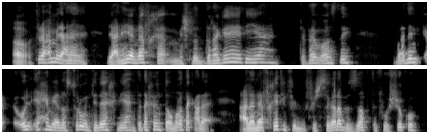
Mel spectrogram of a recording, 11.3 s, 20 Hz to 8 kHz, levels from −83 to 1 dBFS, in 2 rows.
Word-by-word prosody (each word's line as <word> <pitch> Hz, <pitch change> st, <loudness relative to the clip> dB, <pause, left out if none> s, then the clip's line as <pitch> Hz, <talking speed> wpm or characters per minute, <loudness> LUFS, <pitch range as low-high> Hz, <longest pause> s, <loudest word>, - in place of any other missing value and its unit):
آه. -, -, -2 dB
آه. -, -, +2 dB
قُلت -, -, -16 dB
له: 155 Hz, -, +5 dB
"يا -, -, -1 dB
عم 170 Hz, +2 st, +2 dB
يعني 125 Hz, -7 st, +1 dB, 0.3 s
يعني 110 Hz, +4 st, +3 dB
هي 160 Hz, +1 st, +7 dB
نَفخَة 155 Hz, -3 st, +1 dB
مش 105 Hz, 0 st, -8 dB
للدرجة 130 Hz, -, 0 dB
دي 170 Hz, -1 st, -2 dB
يعني." 155 Hz, -4 st, -5 dB, 0.3 s
أنت -, -, -11 dB
فاهم 130 Hz, -2 st, 0 dB
قصدي، 140 Hz, +3 st, -2 dB, 0.5 s
"بعدين 120 Hz, +10 st, +2 dB
آآ 165 Hz, -, -7 dB
قُل 155 Hz, 0 st, +2 dB
إحِم 155 Hz, -1 st, -1 dB
يا 125 Hz, -, +5 dB
دَستور 120 Hz, +6 st, -1 dB
وأنت 125 Hz, -6 st, +1 dB
داخِل 135 Hz, 0 st, 0 dB
يعني، 120 Hz, +1 st, 0 dB
أنت 105 Hz, -3 st, -6 dB
داخِل 130 Hz, +6 st, -1 dB
أنت 145 Hz, -1 st, -2 dB
أمرتك 140 Hz, +2 st, +1 dB
على 100 Hz, +1 st, +1 dB, 0.4 s
على 105 Hz, +2 st, +6 dB
نَفختي 145 Hz, +7 st, +2 dB
في 125 Hz, -, -18 dB
ال 100 Hz, -5 st, -2 dB
في 100 Hz, -, -18 dB
السيجارة 105 Hz, +6 st, +2 dB
بالضبط 125 Hz, +3 st, -2 dB
في -, -, -9 dB
وشُّكم." 130 Hz, +7 st, -2 dB
130 Hz, 210 wpm, -22 LUFS, 115-150 Hz, 0.5 s, هي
